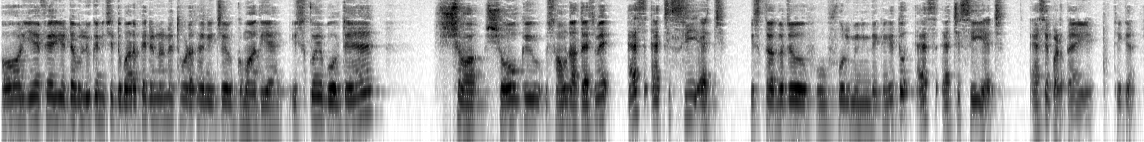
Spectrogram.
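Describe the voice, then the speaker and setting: A young man from India giving a casual spoken language lesson, patiently explaining and slowly repeating each letter's sound. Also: mid-range voice, steady tone, a little mellow. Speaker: language teacher.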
